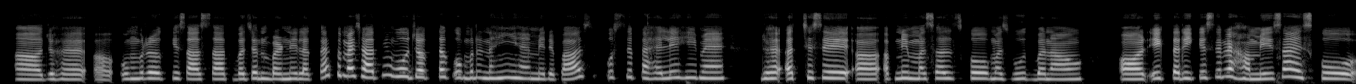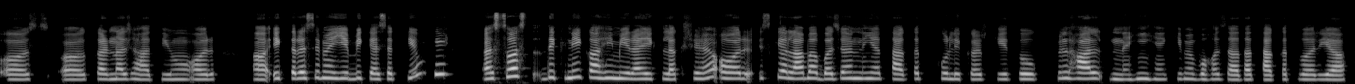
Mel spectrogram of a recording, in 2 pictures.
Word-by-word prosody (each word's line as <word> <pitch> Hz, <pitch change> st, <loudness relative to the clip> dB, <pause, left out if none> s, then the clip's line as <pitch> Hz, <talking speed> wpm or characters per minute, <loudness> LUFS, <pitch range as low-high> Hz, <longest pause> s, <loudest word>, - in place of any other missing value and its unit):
अ, 230 Hz, -1 st, +2 dB
जो 245 Hz, -, -1 dB
है 235 Hz, -1 st, -1 dB
अ, 210 Hz, -, -5 dB
उम्र 270 Hz, +2 st, +2 dB
के 280 Hz, -, -3 dB
साथ-साथ 245 Hz, -1 st, +1 dB
वजन 260 Hz, +2 st, 0 dB
बढ़ने 255 Hz, 0 st, +1 dB
लगता 250 Hz, +4 st, -2 dB
है। 375 Hz, -, 0 dB
तो 425 Hz, -, -2 dB
मैं 380 Hz, -, +8 dB
चाहती 340 Hz, +1 st, +3 dB
हूँ 425 Hz, -, -3 dB
वो 370 Hz, 0 st, +3 dB
जब 330 Hz, -2 st, +4 dB
तक 345 Hz, -2 st, +1 dB
उम्र 300 Hz, +1 st, -3 dB
नहीं 290 Hz, +2 st, +2 dB
है 275 Hz, -1 st, 0 dB
मेरे 250 Hz, -2 st, -2 dB
पास 325 Hz, -, +1 dB
उससे 320 Hz, +1 st, -8 dB
पहले 285 Hz, -1 st, -1 dB
ही 310 Hz, 0 st, -1 dB
मैं 285 Hz, 0 st, +2 dB, 0.4 s
जो 275 Hz, -, +3 dB
है 280 Hz, -, +5 dB
अच्छे 270 Hz, +3 st, -2 dB
से 290 Hz, -1 st, +4 dB
अ, 245 Hz, -2 st, -1 dB, 0.2 s
अपने 270 Hz, +3 st, 0 dB
मसल्स 275 Hz, +1 st, -1 dB
को 275 Hz, -1 st, +4 dB
मज़बूत 255 Hz, 0 st, -4 dB
बनाऊँ। 240 Hz, 0 st, 0 dB, 0.4 s
और 245 Hz, 0 st, +7 dB
एक 285 Hz, -, -3 dB
तरीके 280 Hz, +1 st, +2 dB
से 340 Hz, +4 st, -4 dB
मैं 365 Hz, +1 st, +5 dB
हमेशा 260 Hz, +4 st, +2 dB
इसको 295 Hz, -3 st, -1 dB, 0.2 s
अ 230 Hz, -1 st, -2 dB
अ, -, -, -4 dB, 0.4 s
करना 235 Hz, +2 st, -1 dB
चाहती 235 Hz, -1 st, -5 dB
हूँ 235 Hz, 0 st, -5 dB
और 230 Hz, 0 st, -2 dB, 0.4 s
अ, 230 Hz, -1 st, +2 dB
एक 275 Hz, -1 st, +1 dB
तरह 280 Hz, +1 st, +5 dB
से 285 Hz, +2 st, -5 dB
मैं 295 Hz, -1 st, +2 dB
ये 275 Hz, 0 st, +1 dB
भी 270 Hz, +3 st, -1 dB
कह 260 Hz, -2 st, -1 dB
सकती 255 Hz, +4 st, -4 dB
हूँ 450 Hz, -, -5 dB
कि 480 Hz, -, +5 dB, 0.4 s
अ, 260 Hz, +1 st, +4 dB
स्वस्थ 370 Hz, +8 st, +4 dB
दिखने 310 Hz, +2 st, +1 dB
का 320 Hz, -2 st, +3 dB
ही 295 Hz, 0 st, +2 dB
मेरा 270 Hz, -3 st, +3 dB
एक 250 Hz, -, -13 dB
लक्ष्य 245 Hz, +3 st, -2 dB
है 285 Hz, +5 st, -1 dB
और 275 Hz, -4 st, +1 dB
इसके 290 Hz, +3 st, -5 dB
अलावा 285 Hz, -1 st, +3 dB
वजन 280 Hz, +2 st, 0 dB
या 275 Hz, -1 st, -2 dB
ताकत 245 Hz, +1 st, -2 dB, 0.2 s
को 265 Hz, -, -2 dB
लेकर 245 Hz, -2 st, -4 dB
के 240 Hz, -1 st, -4 dB
तो 245 Hz, -1 st, +3 dB, 0.2 s
फ़िलहाल 275 Hz, -1 st, +2 dB, 0.2 s
नहीं 240 Hz, +3 st, -3 dB
है 235 Hz, -1 st, -7 dB
कि 255 Hz, +1 st, -14 dB
मैं 250 Hz, -1 st, -6 dB
बहुत 240 Hz, 0 st, -5 dB
ज़्यादा 230 Hz, 0 st, -1 dB
ताकतवर 230 Hz, 0 st, -4 dB
या 220 Hz, -1 st, +1 dB
265 Hz, 195 wpm, -24 LUFS, 245-285 Hz, 0.4 s, मैं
